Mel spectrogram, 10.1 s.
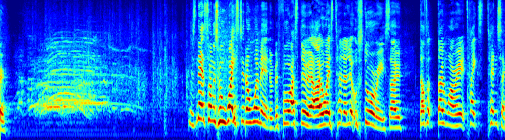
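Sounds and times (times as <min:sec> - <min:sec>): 
speech: 0:00.0 - 0:00.2, 0:03.8 - 0:10.0
audience applause at live show: 0:00.4 - 0:03.8.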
